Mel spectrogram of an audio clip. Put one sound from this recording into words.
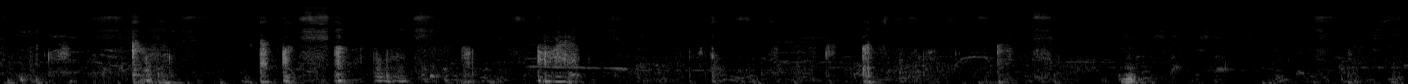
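A small dog growls and grunts playfully up close.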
